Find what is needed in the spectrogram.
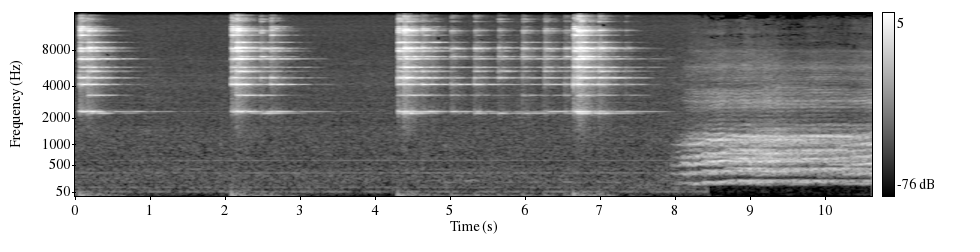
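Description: Small metal altar bells rung in bursts: one strike at the start, another about two seconds in, a quick string of shakes from about four to six and a half seconds, and a last strike near seven seconds, each ringing out high and bright. About eight seconds in, a slow sung chant begins.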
